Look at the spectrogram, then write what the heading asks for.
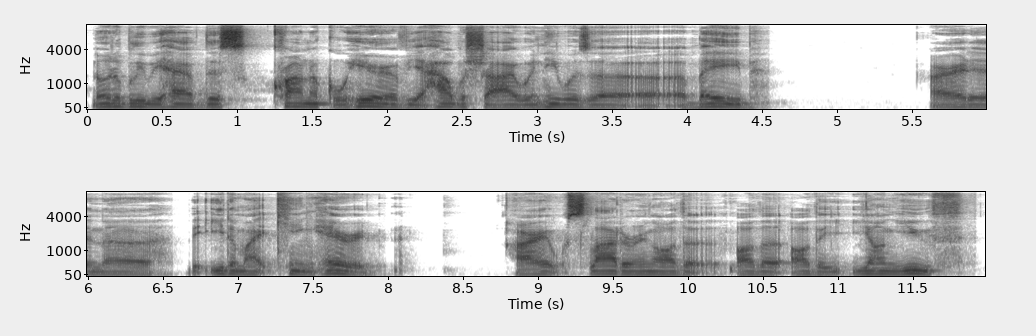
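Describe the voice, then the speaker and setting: A man teaching from scripture in a loose, halting way, reading verses slowly and adding casual asides. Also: deep voice, steady tone, fairly bright tone. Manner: drawn-out scripture reading with filler asides like "all right" and "man"; halting, repeats words while searching for them. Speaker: Bible teacher.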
